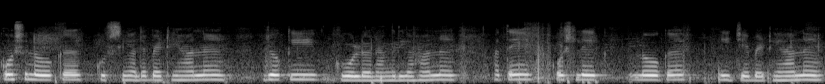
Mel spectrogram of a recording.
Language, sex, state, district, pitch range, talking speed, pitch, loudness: Punjabi, male, Punjab, Kapurthala, 200-225 Hz, 140 wpm, 215 Hz, -15 LUFS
